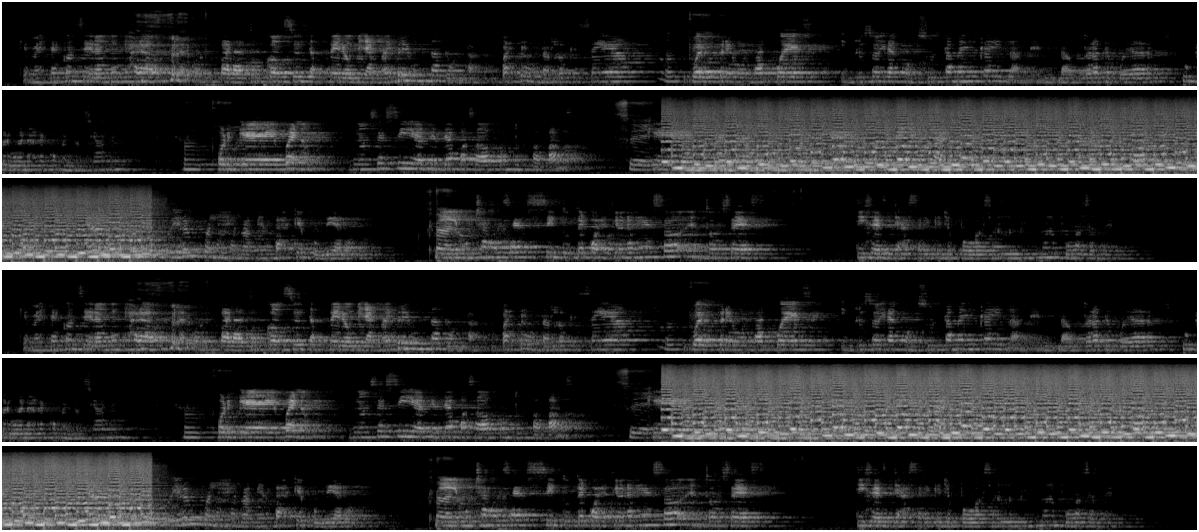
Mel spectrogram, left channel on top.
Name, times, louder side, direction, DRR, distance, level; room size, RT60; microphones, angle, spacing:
voice 1, 0.2-6.3 6.9-13.1 14.1-15.1 15.4-17.6 18.4-20.6 20.9-24.3 24.6-27.5 28.3-31.5 32.4-35.0, equal, 5° right, 7 dB, 4.4 m, -35 dB
voice 2, 6.6-7.1 13.8-14.4 18.1-18.5 28.2-28.5, left 2 dB, 35° left, 4 dB, 2.4 m, -39 dB
sound 1, 18.5-25.4, right 3 dB, 25° right, 2.0 m, -22 dB
28.0 x 23.5 x 8.9 m, 0.91 s
head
